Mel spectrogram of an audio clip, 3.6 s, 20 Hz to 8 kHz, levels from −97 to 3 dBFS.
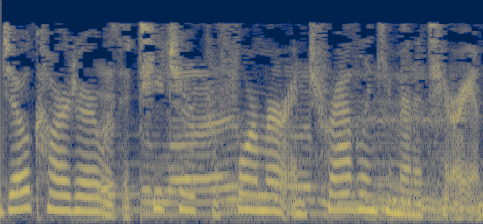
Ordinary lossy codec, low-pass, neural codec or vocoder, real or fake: MP3, 24 kbps; 7.2 kHz; none; real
